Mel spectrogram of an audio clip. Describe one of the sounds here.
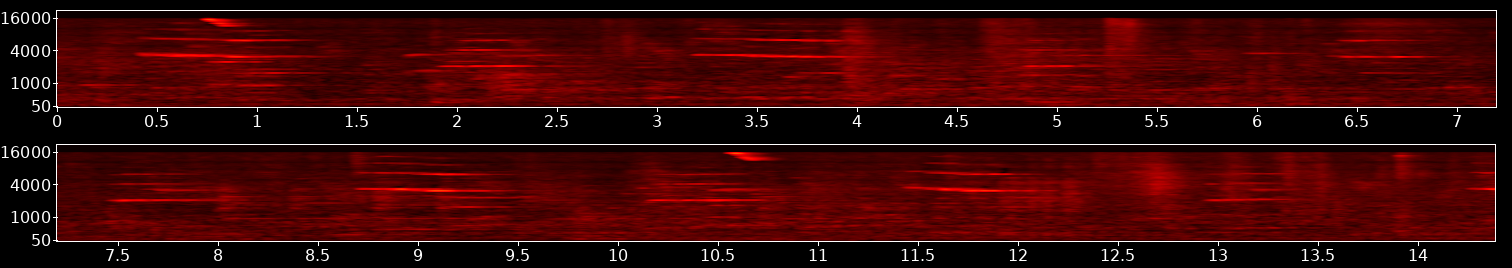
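A marker squeaks in short strokes on a whiteboard.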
